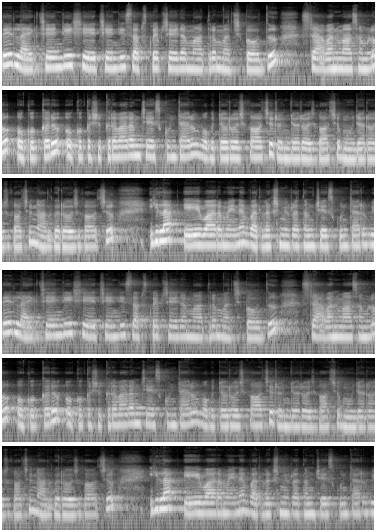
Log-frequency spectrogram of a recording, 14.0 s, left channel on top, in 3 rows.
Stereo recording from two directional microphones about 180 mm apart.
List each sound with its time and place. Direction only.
0.0 s a woman's voice: 25° left (ahead or behind)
